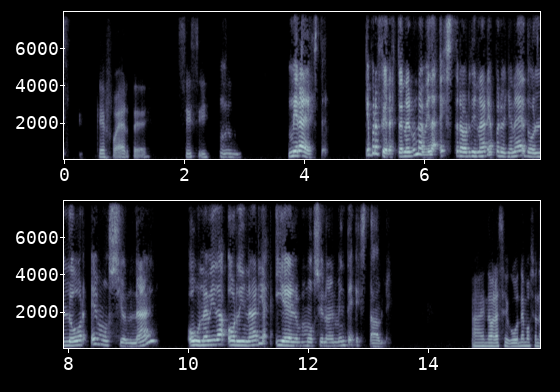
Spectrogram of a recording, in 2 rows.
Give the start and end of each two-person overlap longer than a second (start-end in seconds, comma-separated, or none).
none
